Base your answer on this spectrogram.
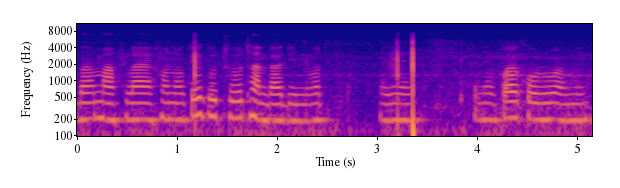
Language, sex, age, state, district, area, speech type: Assamese, female, 30-45, Assam, Golaghat, urban, spontaneous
